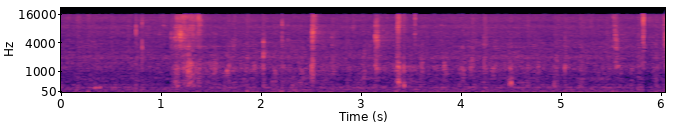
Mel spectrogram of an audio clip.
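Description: Close-miked eating: chewing and slurping glass noodles and braised pork, with scattered wet mouth clicks.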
